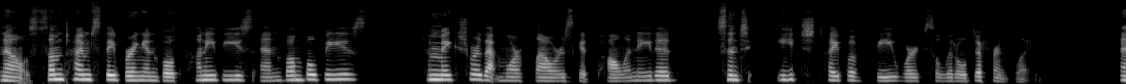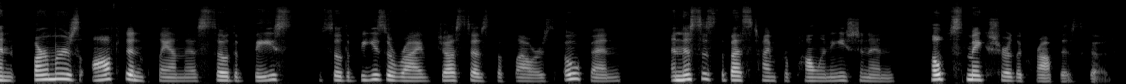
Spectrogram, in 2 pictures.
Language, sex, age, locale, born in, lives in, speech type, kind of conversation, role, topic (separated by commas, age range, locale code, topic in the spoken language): English, female, 45-49, en-US, United States, United States, read, expert-assistant, expert, How do bees help pollinate plants?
